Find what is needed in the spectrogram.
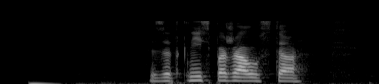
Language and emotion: Russian, angry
